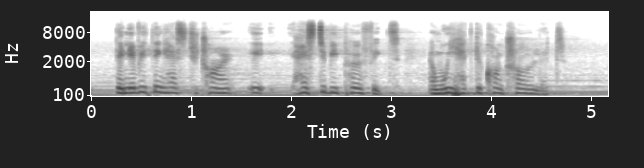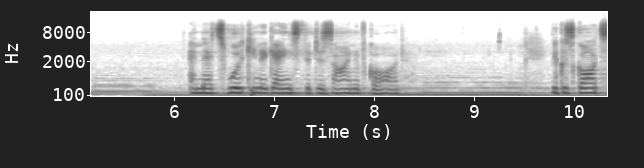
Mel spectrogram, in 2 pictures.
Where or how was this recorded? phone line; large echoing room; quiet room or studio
large echoing room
